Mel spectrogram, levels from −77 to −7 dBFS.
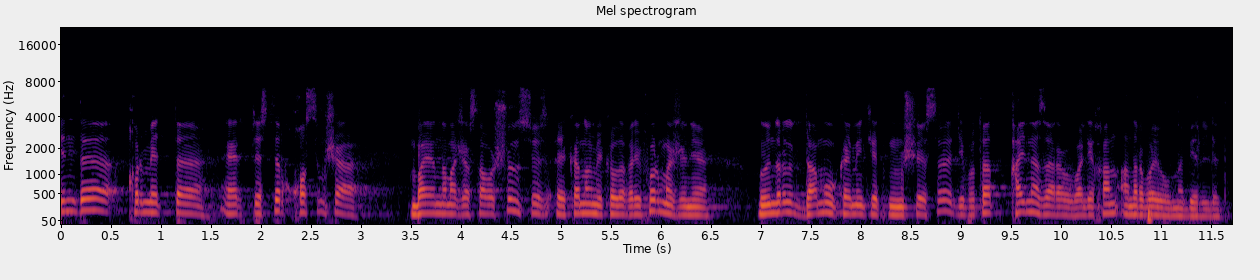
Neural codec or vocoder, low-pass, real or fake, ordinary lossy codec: none; 7.2 kHz; real; Opus, 16 kbps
